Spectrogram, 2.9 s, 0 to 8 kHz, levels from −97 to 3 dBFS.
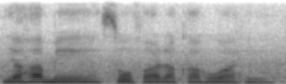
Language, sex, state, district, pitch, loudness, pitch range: Hindi, female, Arunachal Pradesh, Longding, 205 Hz, -19 LUFS, 195-215 Hz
